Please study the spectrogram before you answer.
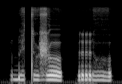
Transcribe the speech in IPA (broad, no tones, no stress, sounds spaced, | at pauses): b ɛ̤ t o̤ ʐ o | r o̤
